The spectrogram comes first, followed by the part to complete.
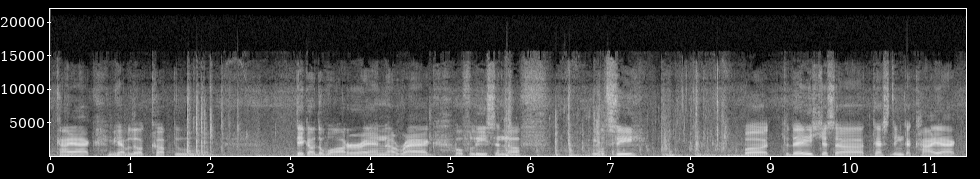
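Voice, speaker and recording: A man narrating a casual vlog, halting and often pausing mid-sentence. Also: mid-range voice. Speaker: kayak fishing vlogger. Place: outdoors at a beach by the water. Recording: outdoor water and wind noise.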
